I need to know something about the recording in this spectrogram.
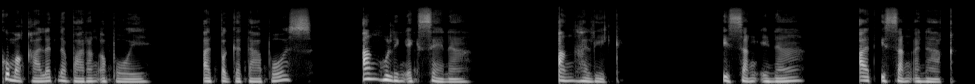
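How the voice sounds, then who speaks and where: A woman narrates a scripted melodrama in a dramatic storytelling style. Her voice sits a little low for a woman, recorded dry and close. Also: a little slow, long pauses, no echo.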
